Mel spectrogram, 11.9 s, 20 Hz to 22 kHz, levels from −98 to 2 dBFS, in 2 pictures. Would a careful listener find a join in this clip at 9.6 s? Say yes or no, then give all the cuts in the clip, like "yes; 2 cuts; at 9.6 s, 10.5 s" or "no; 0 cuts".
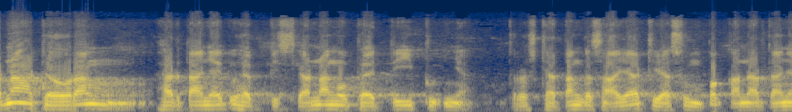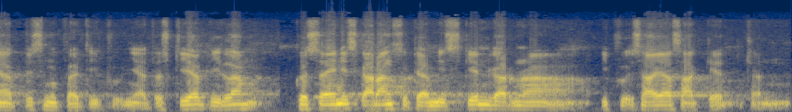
no; 3 cuts; at 1.1 s, 3.7 s, 8.0 s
